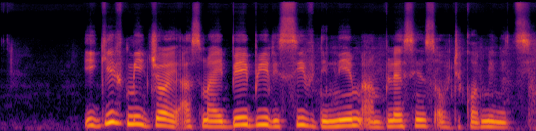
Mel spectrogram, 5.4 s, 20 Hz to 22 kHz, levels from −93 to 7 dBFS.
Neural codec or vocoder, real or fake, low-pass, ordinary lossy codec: autoencoder, 48 kHz, 128 numbers a frame, DAC-VAE, trained on Japanese speech; fake; none; none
